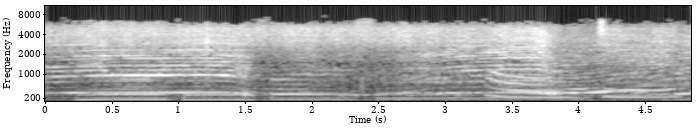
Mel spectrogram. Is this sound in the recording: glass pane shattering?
no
